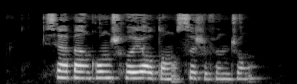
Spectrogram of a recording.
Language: Chinese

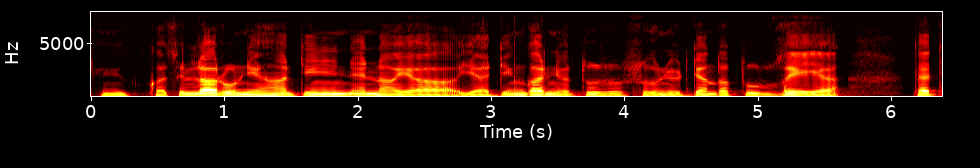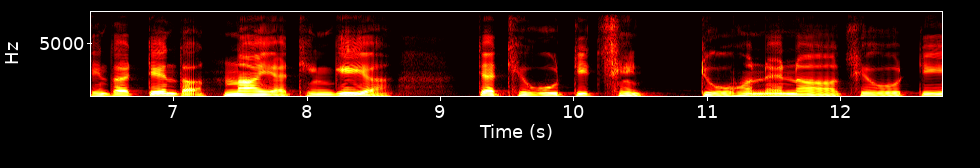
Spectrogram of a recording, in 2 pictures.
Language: San Felipe Otlaltepec Popoloca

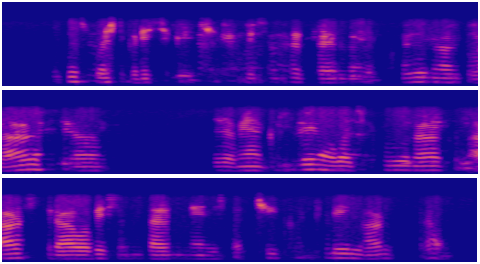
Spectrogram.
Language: Gujarati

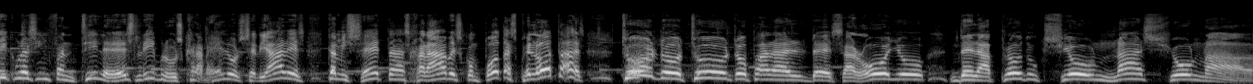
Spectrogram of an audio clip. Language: Spanish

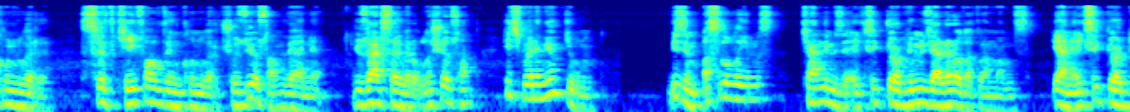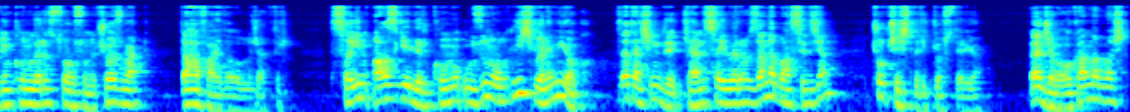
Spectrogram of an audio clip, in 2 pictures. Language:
Turkish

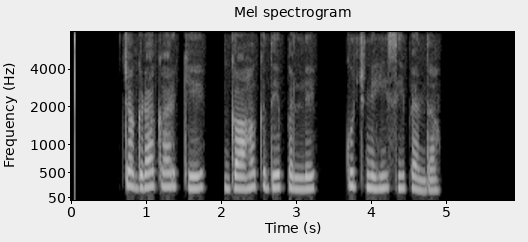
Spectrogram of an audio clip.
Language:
Punjabi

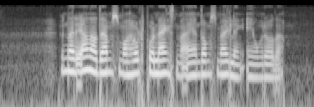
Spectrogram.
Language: Norwegian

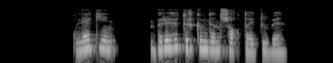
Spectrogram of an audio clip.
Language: Bashkir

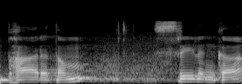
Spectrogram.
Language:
Sanskrit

